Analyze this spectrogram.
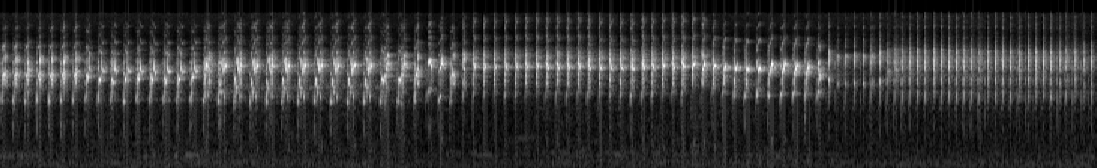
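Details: Active latah-type lovebird whose contest song is said to summon rivals. It gives a long continuous chatter of fast repeated high notes, dense and buzzy, that briefly softens and changes tone near the end before carrying on.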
